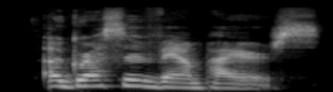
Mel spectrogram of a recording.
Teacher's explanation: together for example the phrase aggressive vampires can be linked by combining the v consonant at the end of aggressive with the initial v consonant at the beginning of vampires which results in one v sound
